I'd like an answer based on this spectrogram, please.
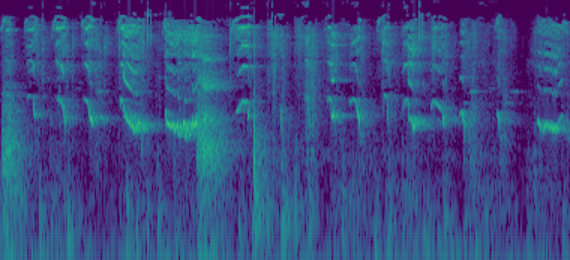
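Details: Frightened Cavalier King Charles Spaniel puppy crying at the top of the stairs, afraid to descend; a steady run of high, thin whines, each falling away, with one longer drawn-out wail midway, in a small indoor room.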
